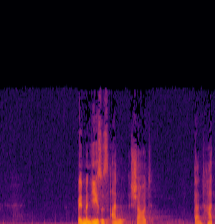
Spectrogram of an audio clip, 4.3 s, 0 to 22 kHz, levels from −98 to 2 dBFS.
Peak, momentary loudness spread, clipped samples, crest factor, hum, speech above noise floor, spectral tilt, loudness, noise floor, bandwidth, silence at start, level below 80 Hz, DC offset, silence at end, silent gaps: -8 dBFS; 13 LU; under 0.1%; 22 dB; none; 30 dB; -5 dB/octave; -28 LUFS; -57 dBFS; 13.5 kHz; 1.55 s; -56 dBFS; under 0.1%; 0 s; none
